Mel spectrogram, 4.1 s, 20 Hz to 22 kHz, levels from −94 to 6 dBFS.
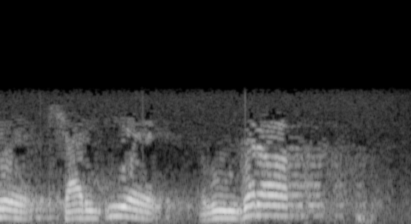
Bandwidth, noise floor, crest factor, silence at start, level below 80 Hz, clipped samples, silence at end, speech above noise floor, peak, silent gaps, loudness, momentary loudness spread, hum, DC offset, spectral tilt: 4.2 kHz; -38 dBFS; 14 dB; 0 s; -48 dBFS; under 0.1%; 0.35 s; 23 dB; -2 dBFS; none; -16 LUFS; 21 LU; none; under 0.1%; -9 dB/octave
